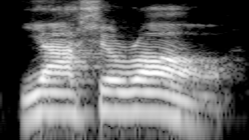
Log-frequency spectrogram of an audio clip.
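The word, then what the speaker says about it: ישראל: Yod Shin Resh Aleph Lamed. YSHRAL. Yasharal.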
